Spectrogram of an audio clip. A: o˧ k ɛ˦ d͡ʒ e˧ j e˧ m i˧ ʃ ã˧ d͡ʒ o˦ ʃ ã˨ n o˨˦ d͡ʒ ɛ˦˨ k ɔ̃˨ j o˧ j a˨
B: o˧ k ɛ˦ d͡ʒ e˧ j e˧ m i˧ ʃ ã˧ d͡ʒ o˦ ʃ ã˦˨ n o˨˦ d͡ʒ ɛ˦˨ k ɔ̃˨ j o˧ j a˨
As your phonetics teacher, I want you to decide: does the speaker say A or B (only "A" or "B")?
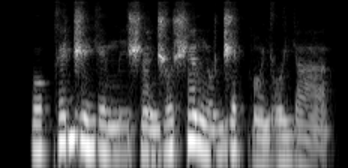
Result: B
